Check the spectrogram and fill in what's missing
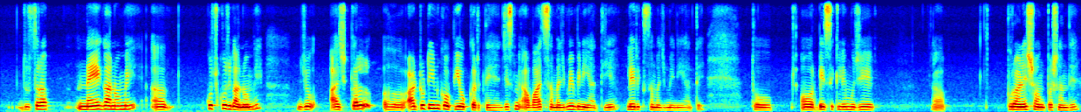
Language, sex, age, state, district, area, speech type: Hindi, female, 30-45, Madhya Pradesh, Balaghat, rural, spontaneous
